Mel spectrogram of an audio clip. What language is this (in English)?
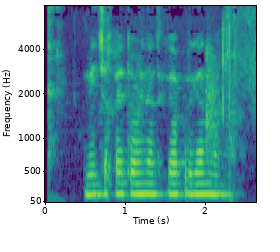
Uzbek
